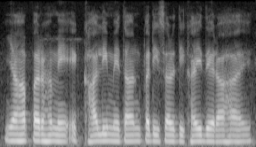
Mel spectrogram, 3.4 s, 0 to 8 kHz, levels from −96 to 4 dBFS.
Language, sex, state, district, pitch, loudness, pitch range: Hindi, male, Uttar Pradesh, Lalitpur, 130 Hz, -16 LUFS, 125-130 Hz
